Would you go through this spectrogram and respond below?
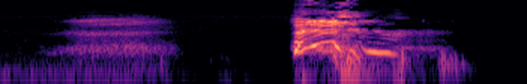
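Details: Adult with a severe head cold, two days in, nose burning, repeated sneezing: audible in-breath, then one loud explosive sneeze trailing into a voiced groan.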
